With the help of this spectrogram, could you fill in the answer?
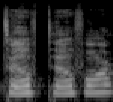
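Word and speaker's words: Telfar: That's how you say it, Telfair.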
